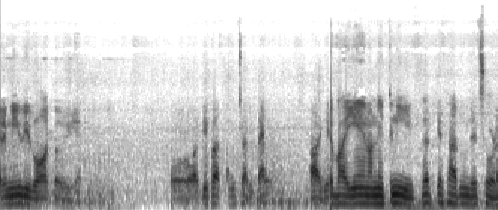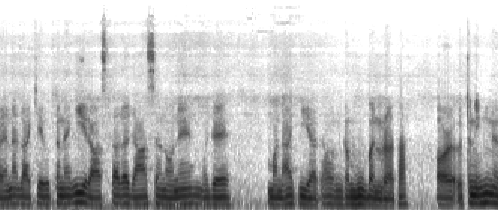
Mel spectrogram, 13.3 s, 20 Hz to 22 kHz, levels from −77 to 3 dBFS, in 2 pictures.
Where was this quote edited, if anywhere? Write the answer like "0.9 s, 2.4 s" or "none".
none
